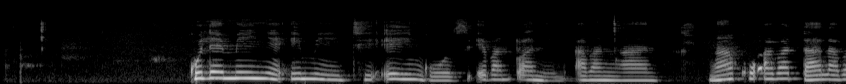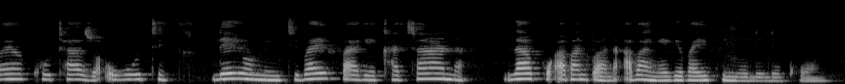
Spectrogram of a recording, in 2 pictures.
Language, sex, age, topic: North Ndebele, male, 25-35, health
